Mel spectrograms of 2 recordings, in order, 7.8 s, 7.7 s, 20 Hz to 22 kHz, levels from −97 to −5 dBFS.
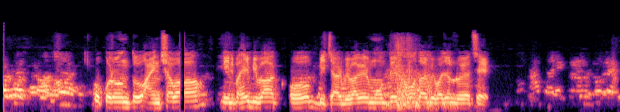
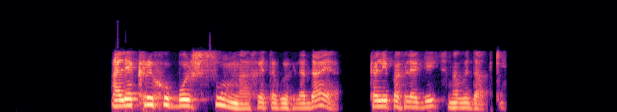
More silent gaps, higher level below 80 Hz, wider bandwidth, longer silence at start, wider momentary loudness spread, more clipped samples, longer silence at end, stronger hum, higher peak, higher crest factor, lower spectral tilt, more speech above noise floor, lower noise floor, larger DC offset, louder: second, none vs 4.30-4.62 s; about the same, -54 dBFS vs -58 dBFS; first, 7.8 kHz vs 4.2 kHz; second, 0.05 s vs 1.4 s; about the same, 14 LU vs 12 LU; neither; second, 0 s vs 1.45 s; neither; about the same, 0 dBFS vs 0 dBFS; second, 12 dB vs 18 dB; second, -5 dB/octave vs -10 dB/octave; second, 26 dB vs over 73 dB; second, -38 dBFS vs under -90 dBFS; neither; first, -13 LUFS vs -18 LUFS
